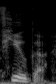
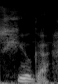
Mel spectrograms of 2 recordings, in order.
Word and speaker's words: hygge: into your day-to-day life is the essence of Huga Grace Simplicity and gratitude are the principles Hugo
